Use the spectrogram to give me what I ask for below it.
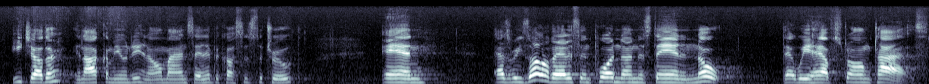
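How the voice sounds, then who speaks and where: A man's voice: sits high, darkish tone. An older man standing and presenting upcoming festival events in a forthright, earnest way in a community center room. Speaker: event organizer. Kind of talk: public presentation. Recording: dull echoey hall recording.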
